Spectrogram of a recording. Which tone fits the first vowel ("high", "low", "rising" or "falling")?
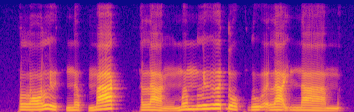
rising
